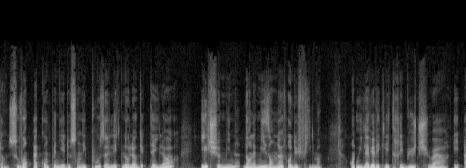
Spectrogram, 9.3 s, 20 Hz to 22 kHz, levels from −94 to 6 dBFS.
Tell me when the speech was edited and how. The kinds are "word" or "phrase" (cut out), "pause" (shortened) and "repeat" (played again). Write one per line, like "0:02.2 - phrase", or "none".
0:03.0 - word
0:07.1 - word
0:07.4 - word
0:08.3 - word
